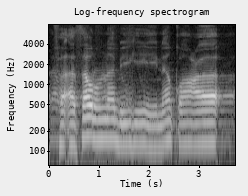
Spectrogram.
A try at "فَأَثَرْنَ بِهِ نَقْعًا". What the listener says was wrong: را کو نہیں ہلاتے، حروف قلقلہ میں سے نہیں ہے نا.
